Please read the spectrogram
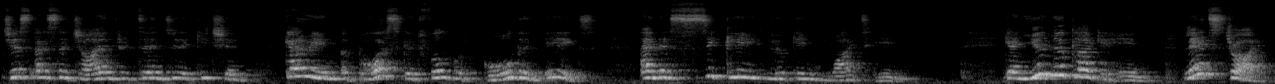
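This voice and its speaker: With a high, mellow, sing-song delivery at a slow pace, a woman tells young listeners a story and talks them through yoga moves in simple, encouraging steps. The room echoes heavily and the mic is far off.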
